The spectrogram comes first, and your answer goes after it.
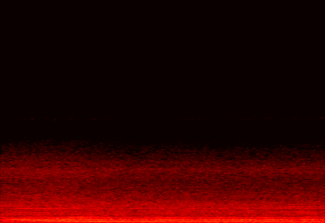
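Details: Fresh big-block engine on an engine dyno, second run: dense, even roar holding steady speed with no knocks or misses; normal running.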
